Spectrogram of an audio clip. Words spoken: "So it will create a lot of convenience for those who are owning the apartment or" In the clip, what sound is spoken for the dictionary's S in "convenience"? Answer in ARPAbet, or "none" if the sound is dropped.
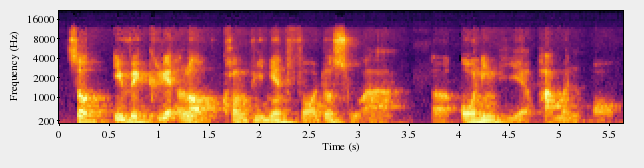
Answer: none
